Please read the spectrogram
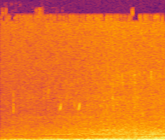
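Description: Outdoor ambience on a golf course: a low, steady rumble that grows slightly louder, with no distinct events.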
